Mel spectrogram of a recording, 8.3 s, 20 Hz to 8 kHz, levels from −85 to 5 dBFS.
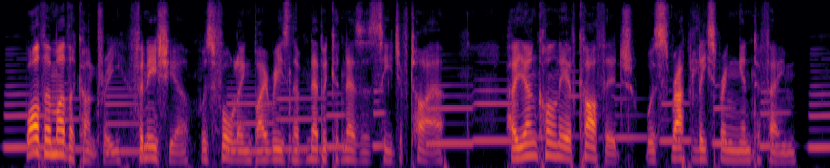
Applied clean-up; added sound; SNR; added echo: none; Wind instrument, woodwind instrument; 14 dB; none.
